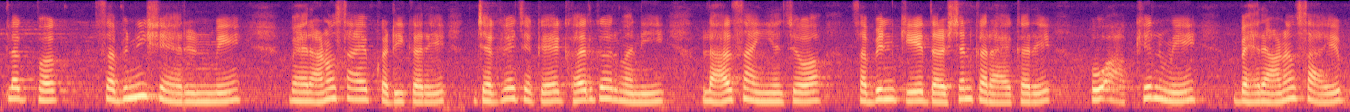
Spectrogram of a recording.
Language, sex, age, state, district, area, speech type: Sindhi, female, 18-30, Madhya Pradesh, Katni, rural, spontaneous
